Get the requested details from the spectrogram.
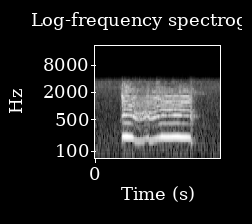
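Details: Sleeping English bulldog in a quiet room: one long, steady, low honking snore lasting over a second, a tonal snore.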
